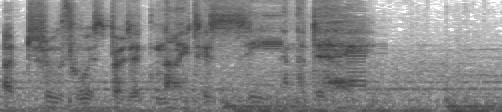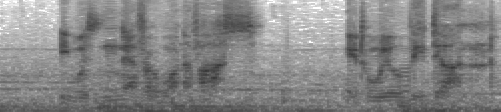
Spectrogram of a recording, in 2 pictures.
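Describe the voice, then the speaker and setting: An actor playing a reverent, grandiose cult zealot in a video game, with solemn, formal, scriptural phrasing. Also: male voice, fairly low pitch, sing-song, unhurried, gravelly, music in the background, full character voice. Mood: hushed devotion. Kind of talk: dramatic video game acting.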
